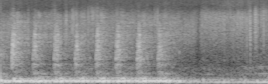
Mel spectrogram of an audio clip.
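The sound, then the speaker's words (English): A series of about eight soft, evenly spaced taps on a wooden door, quick and steady, over a low background hum, then a brief quiet stretch. No one speaks. “I reckon it won't hurt nothing to tap on the door sort of gentle.”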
